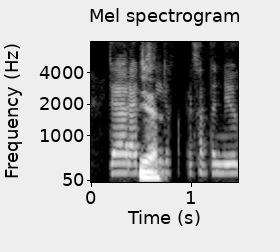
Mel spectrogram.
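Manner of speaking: loud, tearful, crying pleading tone. Retelling a call to dad asking for help: imitating own past crying. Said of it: "I called him one day crying".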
